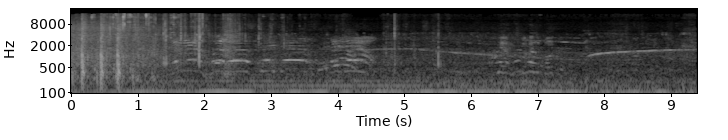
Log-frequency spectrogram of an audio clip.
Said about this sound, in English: And here is the audio. It's black. It's a black screen, white writing. And it mentions the Bernie Sanders supporter who opened fire. And you'll hear some of the gunshots.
